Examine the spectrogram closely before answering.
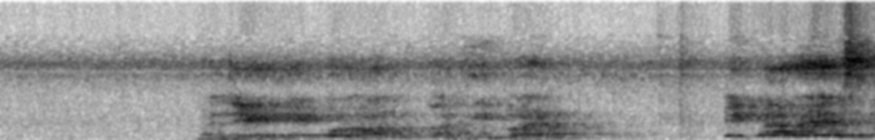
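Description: A woman speaks clearly, as if teaching a class.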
